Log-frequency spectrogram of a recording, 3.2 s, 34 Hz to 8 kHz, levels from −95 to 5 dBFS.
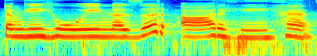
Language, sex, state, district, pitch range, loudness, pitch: Hindi, male, Punjab, Fazilka, 225-240 Hz, -13 LUFS, 230 Hz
